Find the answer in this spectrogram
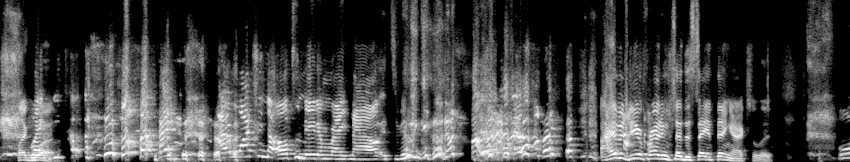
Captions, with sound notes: - Like what? (laughing) - I'm watching The Ultimatum right now. It's really good. - I have a dear friend who said the same thing, actually.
